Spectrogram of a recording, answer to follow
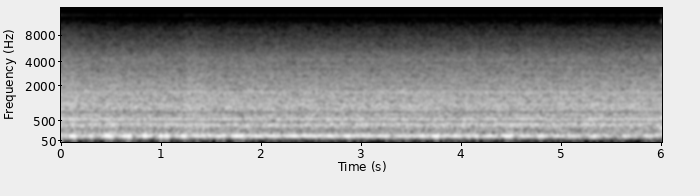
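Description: Faint room tone: a steady low hum under an even hiss, with no distinct sound events.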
